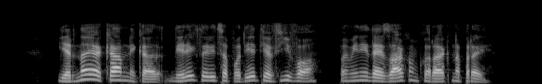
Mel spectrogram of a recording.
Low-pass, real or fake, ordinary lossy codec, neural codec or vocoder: 7.2 kHz; real; Opus, 64 kbps; none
